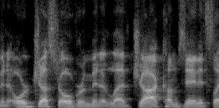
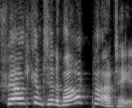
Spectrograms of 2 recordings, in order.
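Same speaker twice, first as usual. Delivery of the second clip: very high, loud put-on German accent; 7 dB louder than usual. Repeating the quoted line from the block: put-on German accent. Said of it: "that was German, I think".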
